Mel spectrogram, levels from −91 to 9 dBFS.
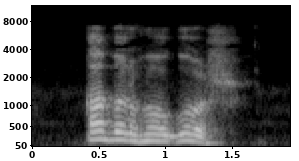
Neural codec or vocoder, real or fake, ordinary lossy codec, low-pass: codec, 16 kHz, 4 kbps, FunCodec, trained on LibriTTS, 50 frames a second; fake; MP3, 48 kbps; 7.2 kHz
